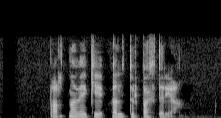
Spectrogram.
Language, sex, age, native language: Icelandic, female, 30-39, Icelandic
